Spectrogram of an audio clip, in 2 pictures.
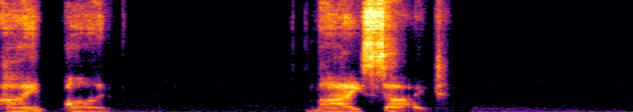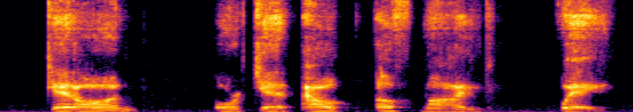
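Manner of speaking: quiet speech through clenched teeth. A player speaks as Anwar while being picked up, through gritted teeth. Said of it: "through gritted teeth".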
